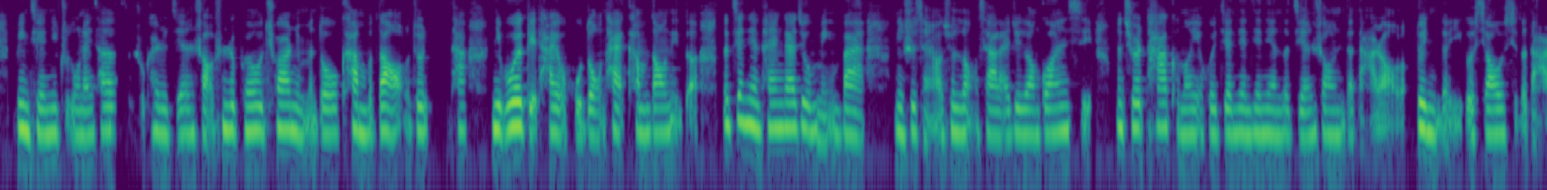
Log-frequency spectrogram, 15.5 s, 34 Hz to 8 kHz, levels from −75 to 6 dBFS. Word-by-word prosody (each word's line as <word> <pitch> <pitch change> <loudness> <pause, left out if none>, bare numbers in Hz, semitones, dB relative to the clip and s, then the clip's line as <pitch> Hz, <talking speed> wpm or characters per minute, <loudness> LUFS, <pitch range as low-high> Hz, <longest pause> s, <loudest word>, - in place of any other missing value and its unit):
并 200 -3 +5
且 180 0 -1
你 175 +1 +1
主 170 - -10
动 170 - -4
联 165 0 -1
系 175 - -11
他 185 - +1
的 185 0 +1
次 405 - -33
数 415 - -12
开 190 -2 -3
始 175 - 0
减 175 +1 -4
少， 180 - 0
甚 205 -2 0
至 190 - +3
朋 185 - -2
友 190 0 +3
圈 195 +2 0
儿 195 - +5
你 185 -2 +2
们 - - -5
都 175 0 +1
看 190 0 +2
不 - - -3
到 190 -2 +5
了， 250 - -11
就 190 -2 +1 0.2
他 195 - -4 0.2
你 200 - +5
不 190 +2 +3
会 215 +1 +11
给 - - +1
他 185 - -1
有 175 -1 +1
互 - - -4
动， 170 -2 0
他 190 - +2
也 180 - +2
看 185 - -2
不 175 - -1
到 180 0 +2
你 230 +5 -4
的， 245 - -3 0.2
那 225 - +2
渐 240 +3 +1
渐 220 -2 +5
他 205 +1 0
应 205 - +2
该 205 0 +4
就 205 -1 +1
明 175 -1 -4
白， 165 -3 +2 0.3
你 185 - 0
是 185 +2 0
想 - - -7
要 - - -1
去 180 +2 -2
冷 180 +4 0
下 170 -2 0
来 165 0 -3
这 180 +1 -2
段 175 -1 0
关 180 +2 +1
系， - - -8 0.2
那 210 - +2
其 - - -4
实 205 -1 +4
他 205 0 +1
可 205 - -7
能 175 0 -1
也 175 - -4
会 175 0 -3
渐 175 0 -2
渐 175 -1 0
渐 175 0 -1
渐 170 -1 -1
地 170 - -4
减 165 0 -4
少 175 -2 -3
你 170 - -4
的 220 - -6
打 - - -5
扰 - - 0
了 - - -9
对 210 -2 +6
你 180 -1 +2
的 - - -6
一 225 -1 -9
个 - - -2
消 175 +2 +1
息 175 - -8
的 - - -4
打 - - -2
180 Hz, 370 characters per minute, -21 LUFS, 175-200 Hz, 0.3 s, 会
